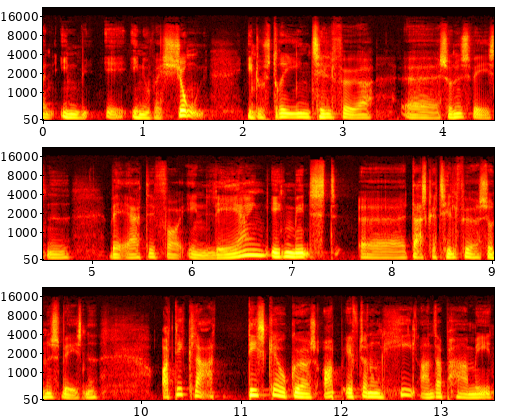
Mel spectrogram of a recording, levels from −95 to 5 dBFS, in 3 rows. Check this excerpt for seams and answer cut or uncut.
uncut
